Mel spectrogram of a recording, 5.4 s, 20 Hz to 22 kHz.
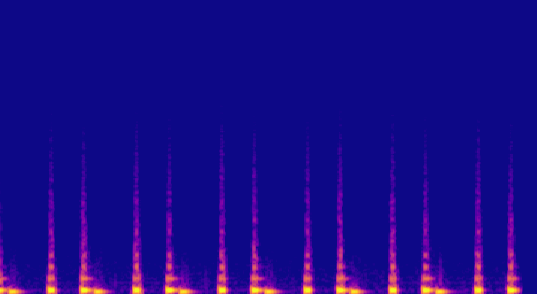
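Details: Regular heartbeat near 70 per minute with a murmur filling systole and an added early diastolic third sound; holosystolic murmur with S3.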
